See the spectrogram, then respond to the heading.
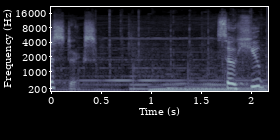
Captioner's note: keyboard typing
